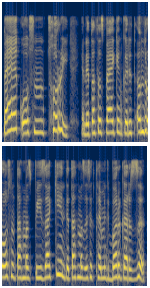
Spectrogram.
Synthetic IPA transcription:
pʲɛːkoːsnt͡sʰoɾijaːnit̪ɐt̪ʰɐspʲɛːkʲiŋkəɾʲit̪ʰɐnd̪ɾoːsnt̪ɐɦmɐzpiːzakʲiint̪ʲit̪ɐt̪ʰmɐzɐsʲik̚t̪ʰɐmint̪ʲbɐɾɡɐɾzɨ

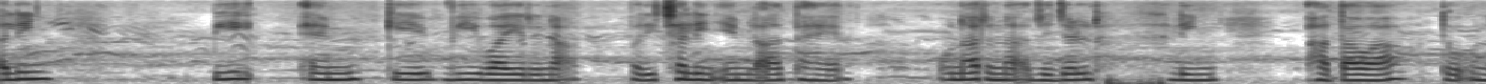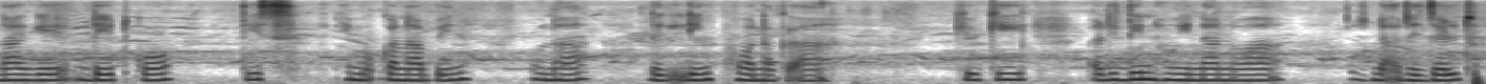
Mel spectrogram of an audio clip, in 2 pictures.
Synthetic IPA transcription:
əliɲ | pi | ɛmkɛʋiwajɾɛna̰ʔ | pəɾik̚t͡ʃʰaliɲʔɛmla̰ʔat̪aɦɛ̃n | ʊnaɾɛna̰ʔɾid͡ʒəlʈliɲ | hat̪awat̪ɔʔʊnaɡɛɖɛːʈkɔ | t̪is | ɛmʊʔkənapin | ʊna | ləɡḭliɲpʰɔnaka̰ʔã | kjũki | əɽid̪inɦuinanɔwa | ɾɛna̰ʔɾɪd͡ʒəlʈ

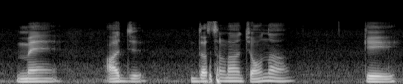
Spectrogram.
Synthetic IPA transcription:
mɛ̃ː | əd͡ʒ | d̪əsɽ̃aːt͡ʃaːũːnd̪aː | ke

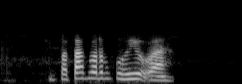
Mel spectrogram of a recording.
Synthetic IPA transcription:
pɔt̪apɔɾɔp̚kɔɦujuʔa

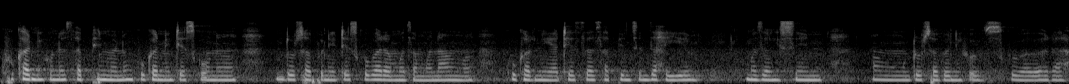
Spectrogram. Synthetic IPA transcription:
kʰukʰaɾnikʰɯwnɯsapʰːinmanɯŋkʰukʰaɾnitʰeskʰownɯ | dɔɾsapʰɯnitʰeskʰɯbaɾamɯzaŋmanaŋ | kʰukʰaɾnijatʰesasapʰːinsinzahajɯ | mɯzaŋsin | aŋdɔɾsapʰanikʰɯskʰubabaɾa

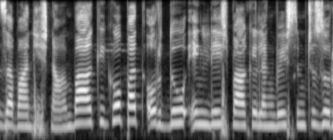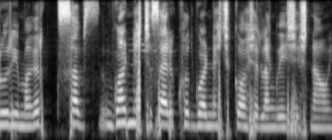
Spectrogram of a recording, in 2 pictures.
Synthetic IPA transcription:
zɐbaːnɦiʃnaːʋunʲbaːkiɡoːpɐt̪ʊɾd̪uːʔɪŋɡliːʃbaːkilɐŋɡʋeːʃsimt͡ʃʰuzɐɾuːɾimɐɡɐɾsɐbɡoɖnɐt͡ʃʰisɐɾikʰʊd̪̚ɡɔɽnɐt͡ʃʰi̥koːʃɐlɐŋɡʋeːʃɦiʃnaːʋuɲ

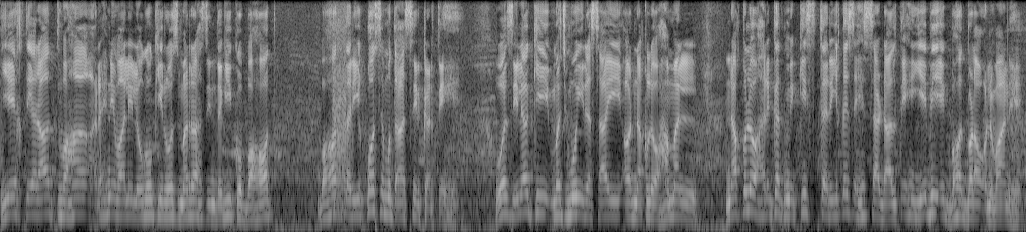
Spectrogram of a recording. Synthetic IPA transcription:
jeɪxt̪ijaːɾaːt̪ʋɐɦãɾɛɦneʋaːleloːɡõkiɾoːzmɐɾːəɦzɪ̃nd̪əɡikobɐɦt̪ | bɐɦʊt̪ːɐɾiːqõsemʊt̪aːsːɪɾkɐɾt̪ḛɦɛ̰̃ː | ʋoːzɪlakimɐd͡ʒmuːiɾɐsaːiɔːɾnɐqloɦɐməl | nɐqloɦɐɾkət̪mẽkɪst̪ɐɾiːqeseɦɪsːaɖaːlt̪eɦɛ̃jeːbʱieːk̚bɐɦʊt̪̚bɐɽaʊnʋaːnɦɛ̰ː

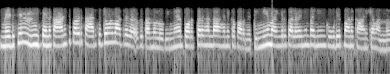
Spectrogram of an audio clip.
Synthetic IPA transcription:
me̞ɽisinpinːekaːɳit͡ɕːɐpːoɐʋɐɾupaːɾɐsɐʈːɐmuɭːuʋaːt̪rɐkɐokːet̪ɐnːuɭːoːpinːeporɐt̪ːɐrɐŋɐɳɖaɐŋːɐnejokːepɐrɐɲːuðpinːejumʋɐjŋɡɐlɐt̪ɐlɐʋeːnijumpɐnːijumkuːɽijɐpːɐmaːɳɨkaːɳikʲːaːnʋɐnːɐðɨ

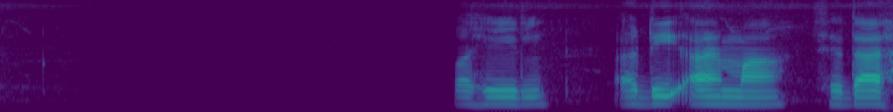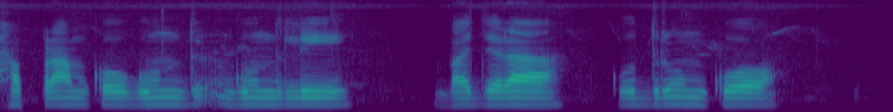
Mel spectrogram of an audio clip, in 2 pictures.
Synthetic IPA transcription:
pəɦil | əɖiʔa̰jmasɛd̪ajhapɾamkɔɡund̪li | bad͡ʒɾa | kud̪ɾumkɔ

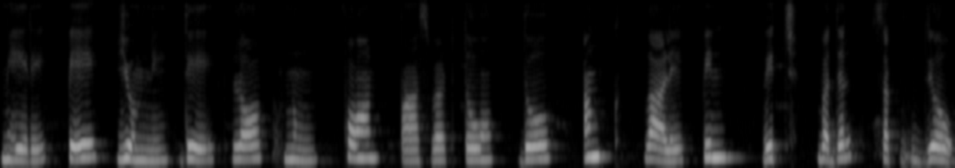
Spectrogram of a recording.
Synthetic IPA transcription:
meːɾe | peː | jʊmnid̪eː | lɔːk̚ | nũː | pʰɔːn | paːsʋəɾʈt̪õː | d̪oː | ə̃ŋk | ʋaːlepɪn | ʋɪt͡ʃ | bəd̪əl | sək̚d̪oː

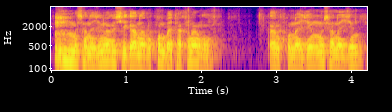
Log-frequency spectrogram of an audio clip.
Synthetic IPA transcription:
mɯsanajzɯŋlɯɡisiɡanabɯkʰunbajtʰakʰɯnaŋɡu | ɡ̥ankʰunːajzɯŋmɯsanajzɯŋ

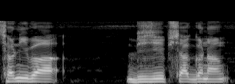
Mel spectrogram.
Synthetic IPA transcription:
sʰʌɾniba | bizipʰsak̚ɡɐnaŋ

